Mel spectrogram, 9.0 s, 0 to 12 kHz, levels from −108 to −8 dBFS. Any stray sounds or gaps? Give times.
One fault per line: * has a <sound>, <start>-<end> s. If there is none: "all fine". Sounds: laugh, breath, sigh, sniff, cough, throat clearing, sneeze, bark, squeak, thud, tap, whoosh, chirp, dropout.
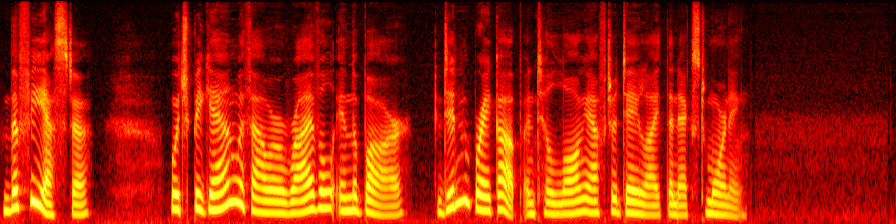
all fine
